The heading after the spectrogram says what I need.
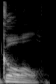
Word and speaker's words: Gaul: druids could be found in uh britain and gaul which is modern day france okay remember asterix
